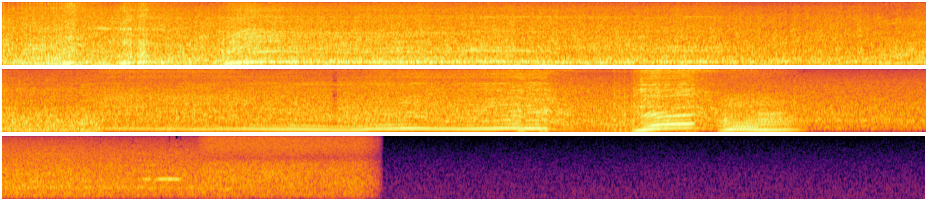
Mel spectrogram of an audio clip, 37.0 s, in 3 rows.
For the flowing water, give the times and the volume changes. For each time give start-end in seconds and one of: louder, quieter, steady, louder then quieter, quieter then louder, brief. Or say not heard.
0.0-29.7 quieter.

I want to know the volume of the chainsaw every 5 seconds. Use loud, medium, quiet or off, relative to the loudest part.
loud, medium, medium, loud, loud, off, off, off.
